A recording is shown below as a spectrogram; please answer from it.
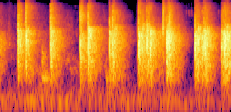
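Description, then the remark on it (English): Hands clap out a repeating syncopated rhythm, sharp bright claps falling in quick pairs separated by short gaps, about a dozen in all, with no voices. “First thing, if you have a hand free, clap this rhythm.”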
